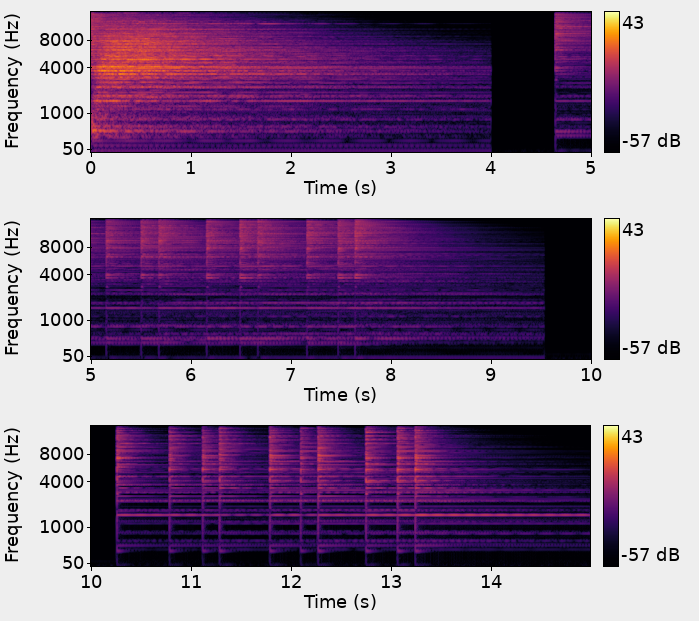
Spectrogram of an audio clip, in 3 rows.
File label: 18 inch crash ride bell, cymbal; aax x-plosion; Sabian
